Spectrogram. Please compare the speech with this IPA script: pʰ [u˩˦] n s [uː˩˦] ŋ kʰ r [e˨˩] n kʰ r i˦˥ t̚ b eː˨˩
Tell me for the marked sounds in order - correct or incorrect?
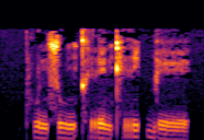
incorrect: u˨˩, correct, correct

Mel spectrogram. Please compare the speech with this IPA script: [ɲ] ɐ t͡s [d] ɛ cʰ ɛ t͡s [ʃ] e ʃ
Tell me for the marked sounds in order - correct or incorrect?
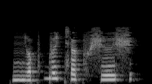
correct, correct, correct

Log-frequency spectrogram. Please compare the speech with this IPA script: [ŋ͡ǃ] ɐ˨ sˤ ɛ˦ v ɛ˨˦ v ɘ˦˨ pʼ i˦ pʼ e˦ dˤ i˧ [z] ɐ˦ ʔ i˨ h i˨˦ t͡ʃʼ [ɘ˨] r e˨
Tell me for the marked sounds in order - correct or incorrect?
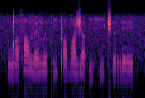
correct, incorrect: ʒ, correct

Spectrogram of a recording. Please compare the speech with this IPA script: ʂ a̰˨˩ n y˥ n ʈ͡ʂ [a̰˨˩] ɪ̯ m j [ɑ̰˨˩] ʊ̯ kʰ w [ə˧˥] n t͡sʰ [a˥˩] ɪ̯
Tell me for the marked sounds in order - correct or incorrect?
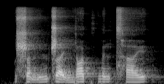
correct, incorrect: ɑ˥˩, correct, incorrect: a˧˥

